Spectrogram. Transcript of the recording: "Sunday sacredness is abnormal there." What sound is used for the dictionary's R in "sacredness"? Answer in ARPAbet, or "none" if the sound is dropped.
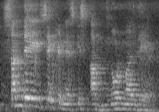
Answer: none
